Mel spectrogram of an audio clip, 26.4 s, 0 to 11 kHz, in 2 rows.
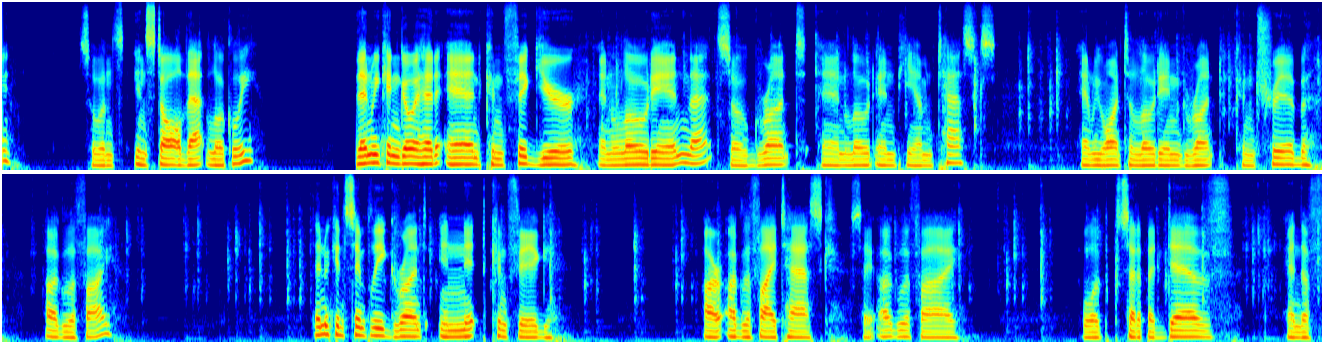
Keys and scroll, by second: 7.8 Return, 18.8 Return.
